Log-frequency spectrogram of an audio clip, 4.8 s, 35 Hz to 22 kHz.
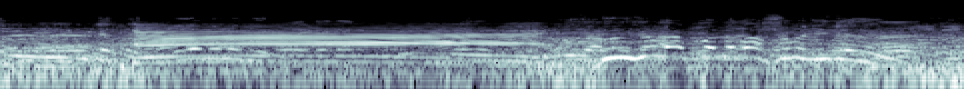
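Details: At Raniganj cattle market, Dinajpur, 26 July 2024, among Friesian and crossbred bulls and calves, a sustained harmonic moo fills the first half, followed by shorter wavering calls beneath busy market chatter.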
